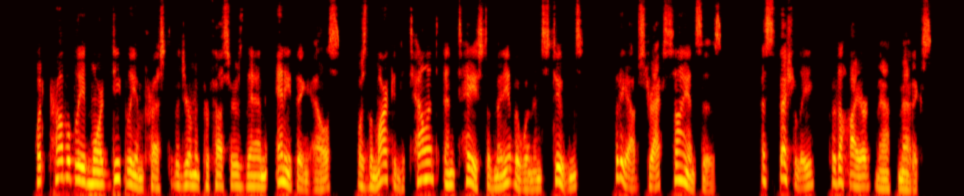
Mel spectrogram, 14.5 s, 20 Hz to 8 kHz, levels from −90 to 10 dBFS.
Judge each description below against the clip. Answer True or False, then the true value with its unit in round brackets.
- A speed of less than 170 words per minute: True (135 wpm)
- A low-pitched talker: True (130 Hz)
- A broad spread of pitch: True (6.5 semitones)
